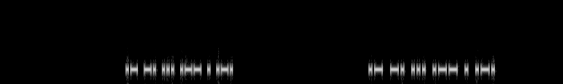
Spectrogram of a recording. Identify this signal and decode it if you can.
Morse code, heard as a keyed tone, about 51 wpm, 690 Hz. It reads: ANSWER ANSWER
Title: Speed-Racing Top 500 Words 45wpm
